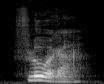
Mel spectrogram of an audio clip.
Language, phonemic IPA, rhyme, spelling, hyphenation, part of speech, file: Dutch, /ˈfloː.raː/, -oːraː, flora, flo‧ra, noun, Nl-flora.ogg
- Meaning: 1. flora (plant life, in particular the plant living or endemic in a certain area) 2. flora (plant book)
